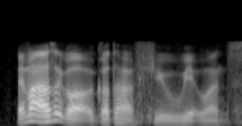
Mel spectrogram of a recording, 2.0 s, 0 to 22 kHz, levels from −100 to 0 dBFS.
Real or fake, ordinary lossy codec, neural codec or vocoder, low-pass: real; none; none; 5.4 kHz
